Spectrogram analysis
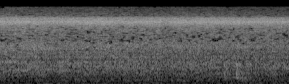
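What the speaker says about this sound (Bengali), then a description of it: "তেলটা গরম হয়ে গেছে আমি এই যে মিষ্টি কুমড়োগুলো এরকম ডুমো ডুমো করে কেটে নিয়েছি এবার আমি দিয়ে দেবো তেলে" A loud, steady sizzle and hiss from cubed sweet pumpkin and slit green chillies frying in hot oil in a pan, continuous and close with no talking.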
